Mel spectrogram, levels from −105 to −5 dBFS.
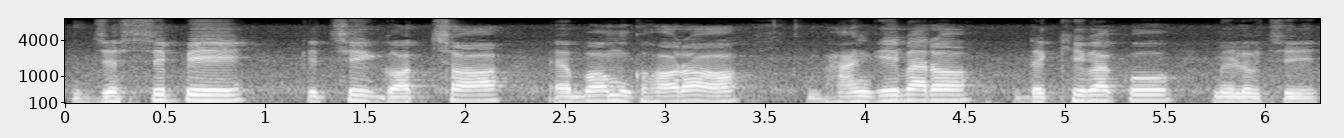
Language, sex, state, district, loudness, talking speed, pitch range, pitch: Odia, male, Odisha, Malkangiri, -13 LUFS, 75 wpm, 120-150 Hz, 135 Hz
